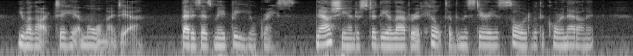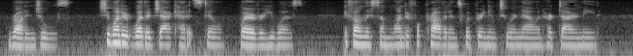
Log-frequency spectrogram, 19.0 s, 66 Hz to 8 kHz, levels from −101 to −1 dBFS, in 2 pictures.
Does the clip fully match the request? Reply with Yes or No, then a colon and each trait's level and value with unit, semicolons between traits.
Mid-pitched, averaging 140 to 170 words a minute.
No: medium, 165 Hz; average, 185 wpm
